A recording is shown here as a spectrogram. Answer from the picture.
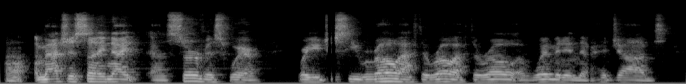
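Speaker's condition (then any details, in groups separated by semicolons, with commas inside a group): Cleft lip and palate; congenital cleft lip and palate, from birth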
